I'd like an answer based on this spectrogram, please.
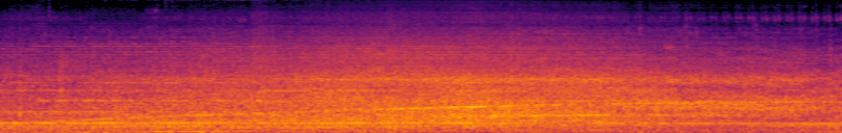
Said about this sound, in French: sur l'avenue où le tramway vient de passer.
